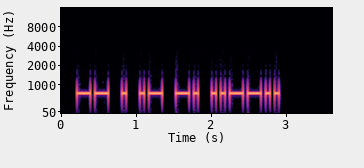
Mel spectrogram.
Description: Morse code, heard as a keyed tone, about 20 wpm, 700 Hz. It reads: MEAN?
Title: Sentences from Top 1000 Words - Review Part 1 - 20wpm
